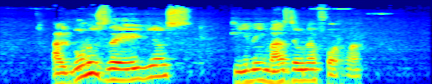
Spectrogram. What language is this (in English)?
Spanish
